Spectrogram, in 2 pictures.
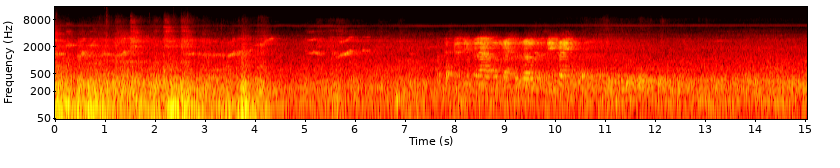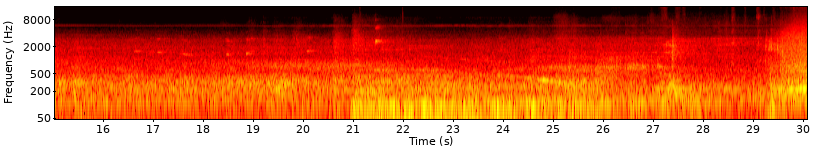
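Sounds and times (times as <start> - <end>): subway car rail rumble: 0.0 - 30.0
high-pitched rail squeals: 2.5 - 7.6, 16.5 - 19.1, 19.9 - 26.3.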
